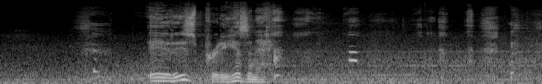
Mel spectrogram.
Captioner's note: whimpering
